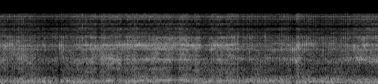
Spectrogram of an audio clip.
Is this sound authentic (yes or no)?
no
